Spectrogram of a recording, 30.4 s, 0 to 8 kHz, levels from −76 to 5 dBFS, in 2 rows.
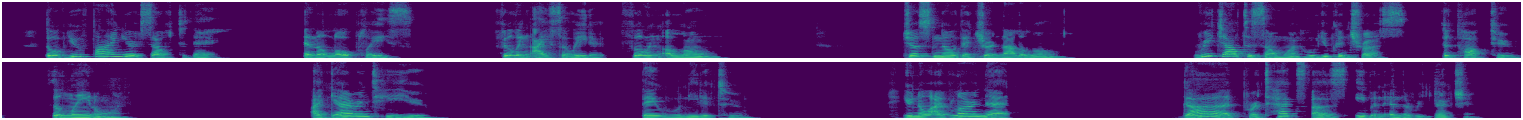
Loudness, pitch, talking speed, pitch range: -23 LUFS, 190 Hz, 105 wpm, 155-215 Hz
